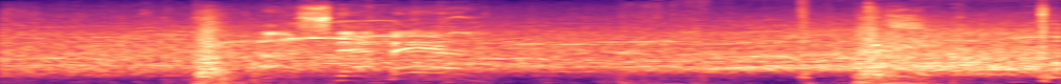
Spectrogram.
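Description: A body slams hard onto a wrestling mat with a thud.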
